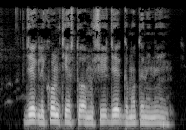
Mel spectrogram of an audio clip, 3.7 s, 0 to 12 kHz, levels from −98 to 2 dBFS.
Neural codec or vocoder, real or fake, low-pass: none; real; 9.9 kHz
